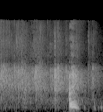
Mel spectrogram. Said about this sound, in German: Ein Applaus für Emmy.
